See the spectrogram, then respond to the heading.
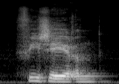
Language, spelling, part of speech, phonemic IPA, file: Dutch, viseren, verb, /vi.ˈse.rə(n)/, Nl-viseren.ogg
- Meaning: 1. to aim (with a gun) 2. to target, to direct aim at 3. to issue with a visa or to grant a passport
